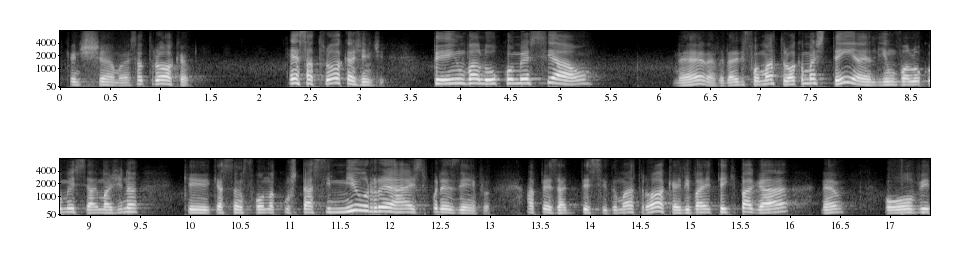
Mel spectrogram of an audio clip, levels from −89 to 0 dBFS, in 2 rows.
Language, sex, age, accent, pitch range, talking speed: Portuguese, male, 40-59, Brazilian, 160-200 Hz, 165 wpm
